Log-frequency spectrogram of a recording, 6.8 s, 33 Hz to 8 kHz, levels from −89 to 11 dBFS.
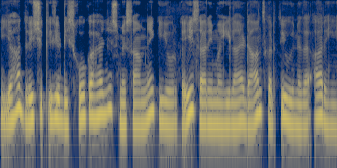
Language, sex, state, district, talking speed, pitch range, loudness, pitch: Hindi, male, Jharkhand, Ranchi, 175 wpm, 135-175 Hz, -16 LUFS, 150 Hz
